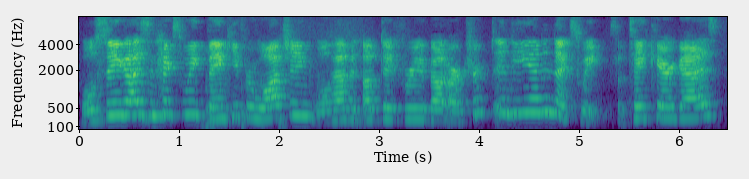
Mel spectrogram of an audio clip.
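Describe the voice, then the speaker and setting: A young woman co-hosting a casual chat, self-mocking and quick to laugh. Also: high voice, lively intonation, fairly bright tone, reverberant, a little hiss or hum. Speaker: co-host.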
